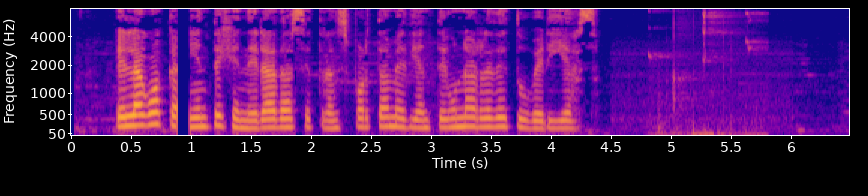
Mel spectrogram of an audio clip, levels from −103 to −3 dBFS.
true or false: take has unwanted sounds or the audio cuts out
true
